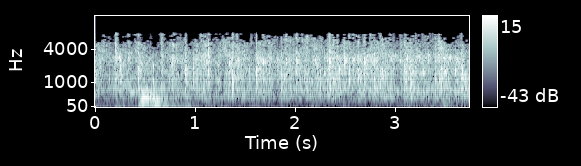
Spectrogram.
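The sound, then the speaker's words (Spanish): A crowd claps steadily for a few seconds in encouragement for a veterinary adviser who will preside over the bullfight this year. It is a dense, even patter of many hands, with a voice briefly audible near the start. “Un aplauso de ánimo para”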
